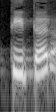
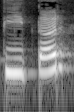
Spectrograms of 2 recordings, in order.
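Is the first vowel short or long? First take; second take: short; long. First: The first vowel is short. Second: The first vowel is long. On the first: The speaker calls it wrong. "जो कि गलत है" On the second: The speaker calls it right. "बड़ी ई की मात्रा वाले शब्दों का उच्चारण लंबा किया जाता है"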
